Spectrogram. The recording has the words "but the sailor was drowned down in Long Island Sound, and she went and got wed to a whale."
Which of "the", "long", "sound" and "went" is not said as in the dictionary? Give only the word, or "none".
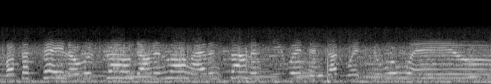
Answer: sound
